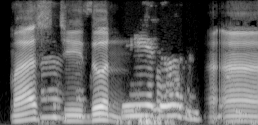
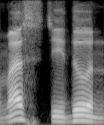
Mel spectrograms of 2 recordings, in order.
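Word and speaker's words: مَسْجِدٌ: Masjidun. Akhirnya harus dibaca. Tidak boleh masjid. Harus dibaca akhirnya. Masjidun.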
